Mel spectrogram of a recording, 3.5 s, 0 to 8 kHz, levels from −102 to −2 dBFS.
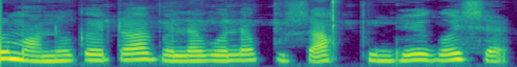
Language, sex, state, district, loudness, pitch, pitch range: Assamese, male, Assam, Sonitpur, -16 LUFS, 210 Hz, 200-230 Hz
